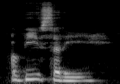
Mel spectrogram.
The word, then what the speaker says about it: obesity: Obesity, obesity, obesity, obesity. Trọng âm dâm tiết thứ hai các bạn nhé. Âm tiết B. Obesity.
